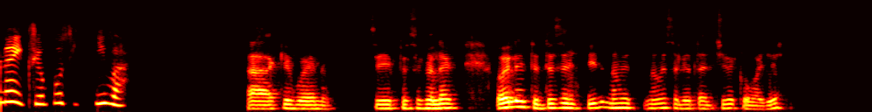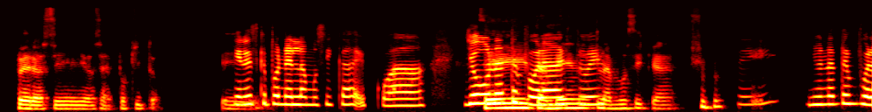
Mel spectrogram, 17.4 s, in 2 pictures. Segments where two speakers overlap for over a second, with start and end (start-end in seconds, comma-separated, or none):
13.5-14.8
